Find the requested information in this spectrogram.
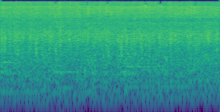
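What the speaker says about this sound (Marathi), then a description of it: "आता बघा पावसाचा जोर पावसाने वाढवला आहे परत, मस्त पाऊस पडतो" Heavy monsoon rain pours down in a dense, continuous hiss that fills the space close by, with no other sound standing out.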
